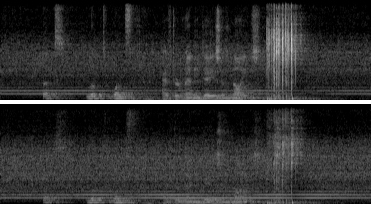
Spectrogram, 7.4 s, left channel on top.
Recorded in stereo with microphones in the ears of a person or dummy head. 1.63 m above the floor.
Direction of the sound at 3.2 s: 75° left (ahead or behind).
